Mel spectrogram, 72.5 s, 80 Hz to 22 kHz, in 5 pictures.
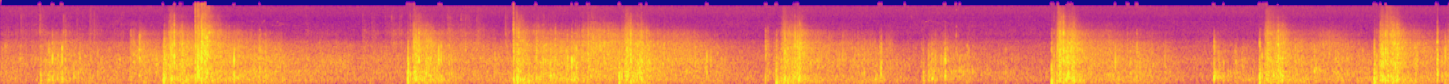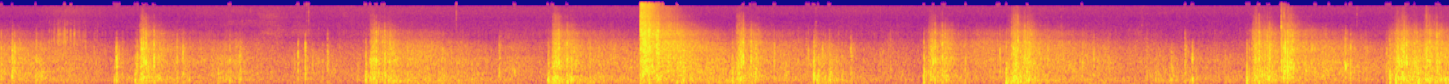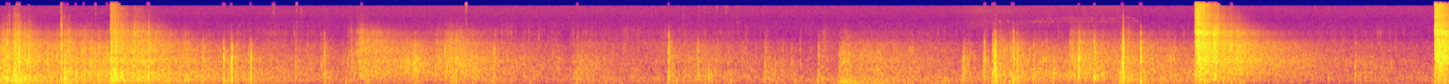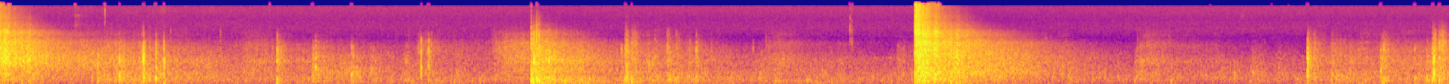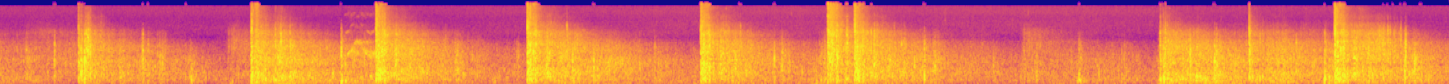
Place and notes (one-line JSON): {"title": "Bulharská street, Brno town, Czech Republic - New Years fireworks in Brno", "date": "2014-01-01 00:10:00", "description": "Binaural recording of a festive event on a street. Soundman OKM II Classic microphones.\nListen using decent headphones.", "latitude": "49.23", "longitude": "16.59", "altitude": "239", "timezone": "Europe/Prague"}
